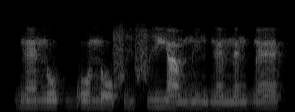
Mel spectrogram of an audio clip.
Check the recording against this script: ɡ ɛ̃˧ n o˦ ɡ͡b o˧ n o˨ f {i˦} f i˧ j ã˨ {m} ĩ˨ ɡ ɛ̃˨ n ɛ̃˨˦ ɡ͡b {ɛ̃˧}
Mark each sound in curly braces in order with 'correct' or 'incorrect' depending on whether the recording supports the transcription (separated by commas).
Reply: incorrect, correct, correct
